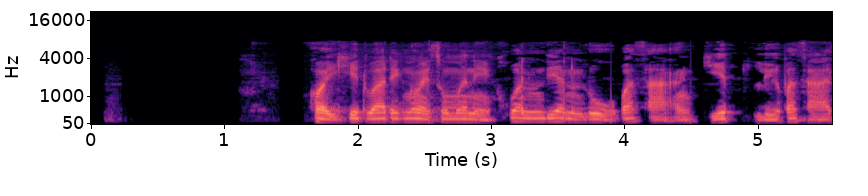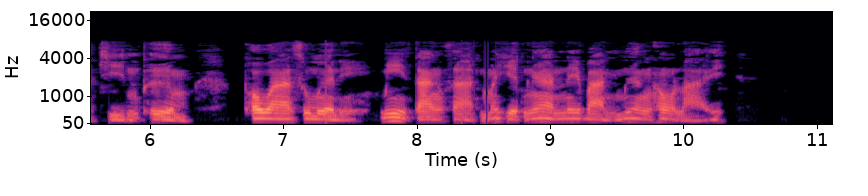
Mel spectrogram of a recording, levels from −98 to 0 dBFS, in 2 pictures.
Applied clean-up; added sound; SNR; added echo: none; none; none; none.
